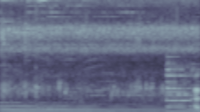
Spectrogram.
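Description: Soft background music of sustained, held tones.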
